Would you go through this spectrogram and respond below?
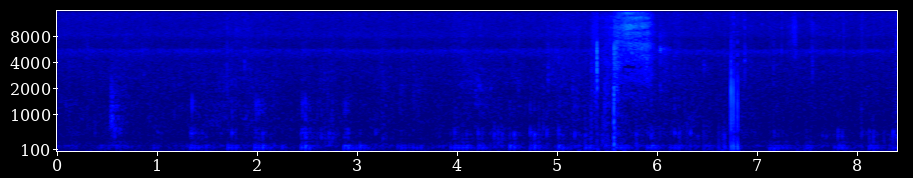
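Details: Abyssinian kittens from a first litter exploring in the morning at 27 days old; a steady low rumbling purr throbs through the clip, with soft clicks and a few brief rustling bursts.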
